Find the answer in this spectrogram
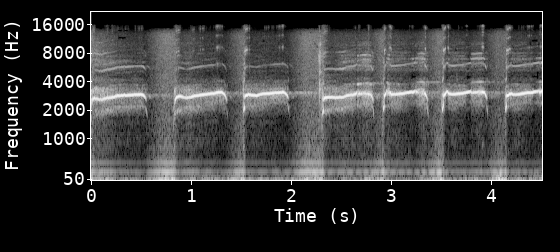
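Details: Close, loud series of steady whistled osprey calls, seven in a row about every half second, broken by breathy bursts of noise; nest camera at Charlo, Montana, 24 August 2023, 17:43.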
